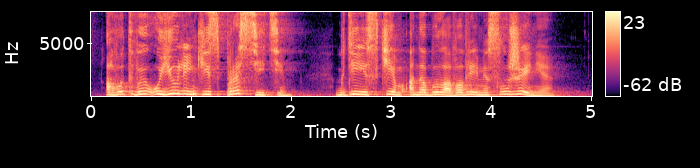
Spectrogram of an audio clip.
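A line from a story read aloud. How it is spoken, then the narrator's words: Unrestrained bark. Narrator (Russian): Не сдержавшись, рявкнула Алевтина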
